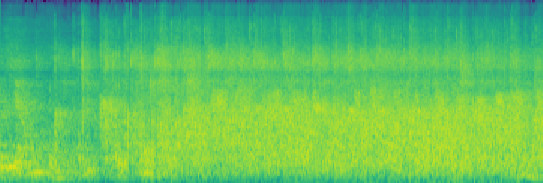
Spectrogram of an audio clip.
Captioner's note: applause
